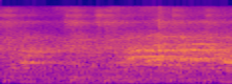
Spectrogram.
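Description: Children shouting and calling out over a steady hubbub of many voices, with long high-pitched shouts starting about halfway through.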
